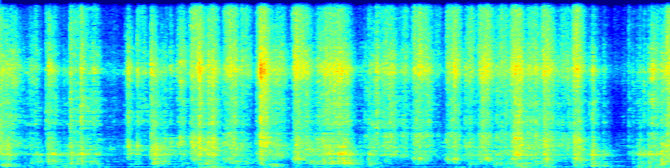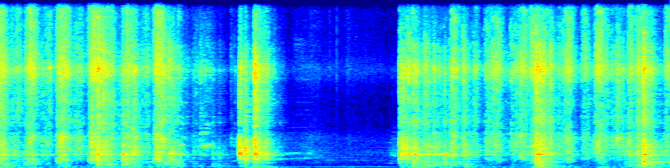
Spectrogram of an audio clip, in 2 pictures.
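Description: Peeled bottle gourd being grated on a stainless-steel flat grater standing in a steel plate: repeated grating strokes, with a pause of about a second three-quarters of the way through before the grating resumes.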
